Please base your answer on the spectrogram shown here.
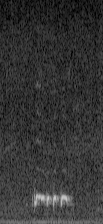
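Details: Local zebra dove singing (manggung): a single short cooing phrase of soft, rolling, trilled notes at a steady mid pitch, ending in three quick pulses over a quiet low hum.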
